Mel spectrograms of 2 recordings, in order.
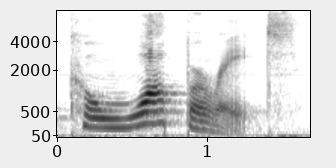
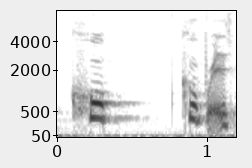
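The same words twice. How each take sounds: First: A W sound links the first two vowels. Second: No W sound links the first two vowels. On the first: The speaker calls it right. "The correct pronunciation" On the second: The speaker calls it wrong. "pronouncing those two O's the same ... They don't make the W sound"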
